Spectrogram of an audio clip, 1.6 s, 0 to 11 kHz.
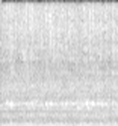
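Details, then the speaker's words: Supercharged Cutlass V8 with quiet mufflers: deep, even rumble kept soft and muted, with no rasp or drone; healthy, mellow exhaust. "Super mellow for what it is. That's how you fool people right there, man. You put them quiet mufflers on there, they be like, can't be a little too much in there."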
